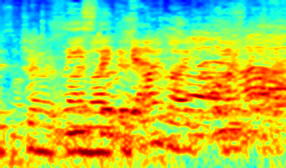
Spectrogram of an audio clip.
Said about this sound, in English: Anyway, the kid says stained credentials. D'Agostino jumps in, and the crowd erupts.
